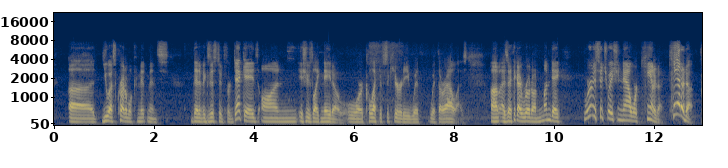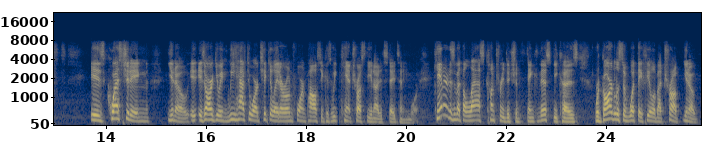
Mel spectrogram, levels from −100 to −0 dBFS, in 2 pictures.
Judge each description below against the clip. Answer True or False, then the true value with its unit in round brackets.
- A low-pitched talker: False (145 Hz)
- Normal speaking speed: True (185 wpm)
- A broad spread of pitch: True (6.1 semitones)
